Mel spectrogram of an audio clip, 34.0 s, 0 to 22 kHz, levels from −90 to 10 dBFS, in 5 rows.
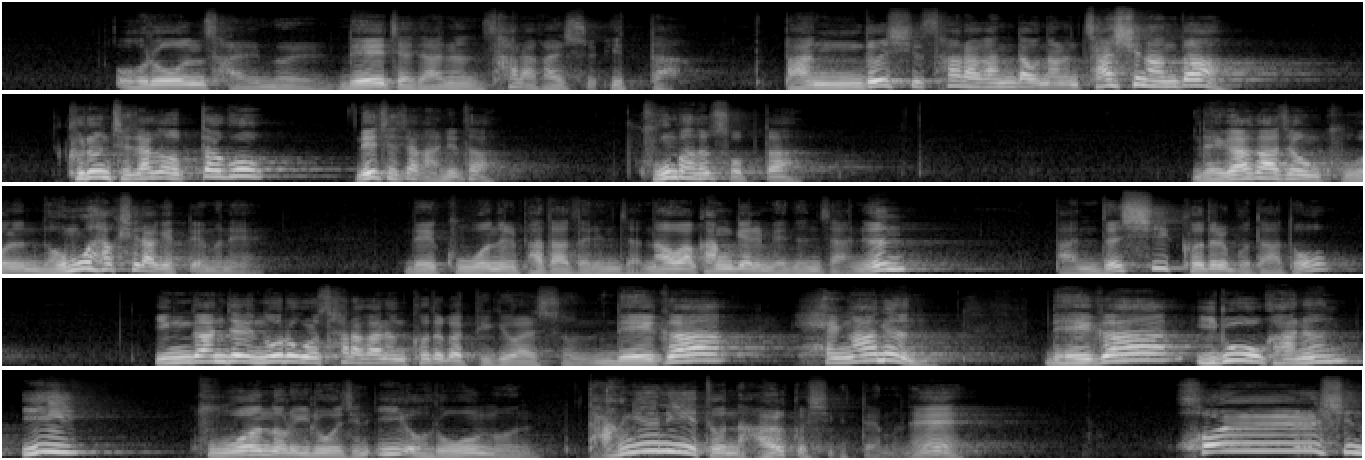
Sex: male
